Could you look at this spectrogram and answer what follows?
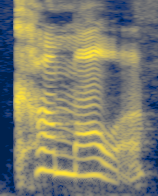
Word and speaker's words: Kamala: That's how Okay, Kamala, first of all, is how most people pronounce it, including Joe Biden.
